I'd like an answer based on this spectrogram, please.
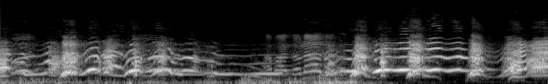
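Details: Pet Siberian Husky, one of two dogs, reacting while its owner jokingly pretends to abandon them by leaving on a boat; it gives wavering, sliding howls and whining yodels in several rising and falling bursts, with a person's voice mixed in.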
